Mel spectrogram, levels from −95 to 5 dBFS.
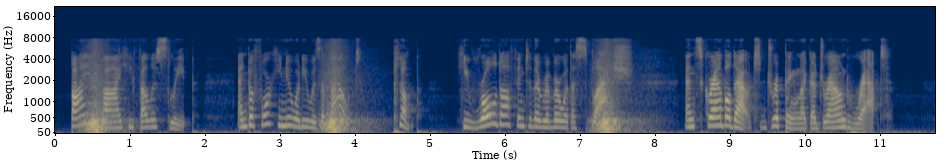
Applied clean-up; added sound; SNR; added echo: none; Whoosh, swoosh, swish; -1 dB; none.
